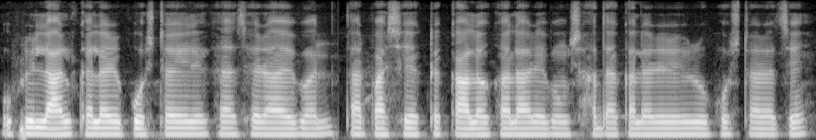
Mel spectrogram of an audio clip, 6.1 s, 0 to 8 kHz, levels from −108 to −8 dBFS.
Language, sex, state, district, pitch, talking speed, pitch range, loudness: Bengali, male, West Bengal, Alipurduar, 130 Hz, 165 wpm, 130-135 Hz, -20 LUFS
